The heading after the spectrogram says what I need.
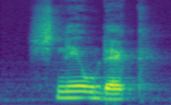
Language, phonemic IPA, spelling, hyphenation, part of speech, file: Dutch, /ˈsneːu̯.dɛk/, sneeuwdek, sneeuw‧dek, noun, Nl-sneeuwdek.ogg
- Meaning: snow cover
